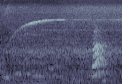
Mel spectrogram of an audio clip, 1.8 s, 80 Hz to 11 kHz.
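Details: Dental drill during a 7-year-old girl's dental filling: a brief high-pitched whine rising and holding steady, then fading in a quiet room.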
